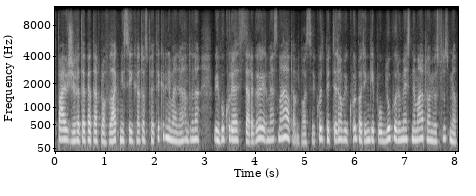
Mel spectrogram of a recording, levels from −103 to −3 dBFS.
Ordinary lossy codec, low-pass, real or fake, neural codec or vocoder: Opus, 64 kbps; 10.8 kHz; fake; codec, 16 kHz in and 24 kHz out, 0.6 kbps, FocalCodec, streaming, 4096 codes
